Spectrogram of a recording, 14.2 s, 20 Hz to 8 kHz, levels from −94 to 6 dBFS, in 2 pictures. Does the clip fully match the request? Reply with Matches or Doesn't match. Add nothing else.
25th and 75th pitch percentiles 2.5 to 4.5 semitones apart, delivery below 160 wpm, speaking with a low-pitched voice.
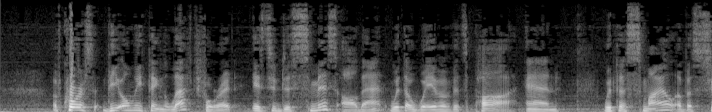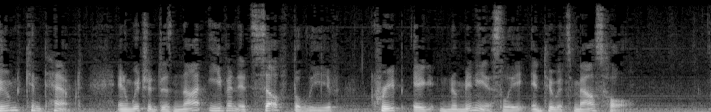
Doesn't match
